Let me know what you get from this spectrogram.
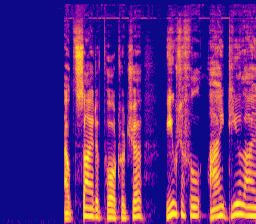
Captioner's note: voiceover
